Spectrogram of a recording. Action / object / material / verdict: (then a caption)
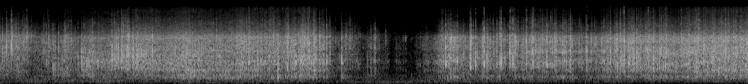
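shake / cardboard box of dry pasta / dry pasta / none. A Kraft macaroni & cheese cardboard box filled with dry pasta is held by the fingertips, tilted and shaken. The contents rattle in a dense, bright, crackling rush with almost no low end, briefly dropping to near quiet midway before the shaking resumes.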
